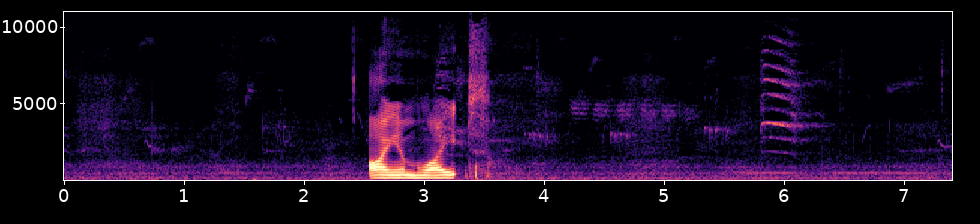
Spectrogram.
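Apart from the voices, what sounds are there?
birds chirping outdoors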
